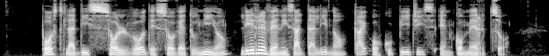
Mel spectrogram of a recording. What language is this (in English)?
Esperanto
